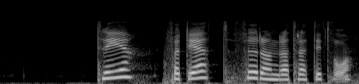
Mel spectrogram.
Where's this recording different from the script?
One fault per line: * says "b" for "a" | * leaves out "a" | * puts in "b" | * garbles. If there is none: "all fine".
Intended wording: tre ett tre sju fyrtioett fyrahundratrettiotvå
* leaves out "ett tre sju"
